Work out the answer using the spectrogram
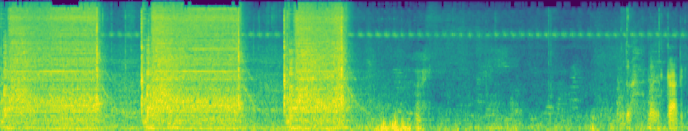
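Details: Hitachi home water pump that cycled on and off, after replacing the plastic air tube and reusing rubber seals: motor hums about a second, cuts out and restarts repeatedly before stopping. Short cycling from trapped air, before bleeding at the check valve.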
